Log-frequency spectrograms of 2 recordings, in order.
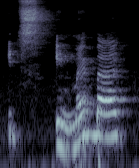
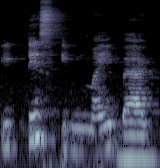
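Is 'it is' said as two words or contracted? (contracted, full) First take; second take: contracted; full. First: It is joined into one short word. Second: It is said as two separate words. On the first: "we can say it's in my bag அப்படின்ற மாதிரி short sentence" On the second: "தனித்தனியா சொல்லாம"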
